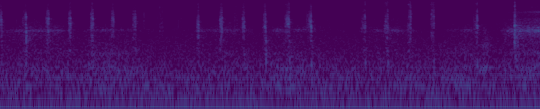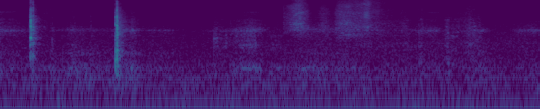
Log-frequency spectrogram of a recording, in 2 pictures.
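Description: Faint, quick dabbing taps of a foam-tipped ink blending tool on the edges of a paper print, darkening them with ink, then two sharper knocks a little past halfway and a short rubbing sound near the end.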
